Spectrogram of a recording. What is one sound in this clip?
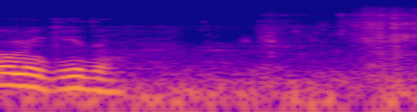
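A fishing reel clicks as its line is wound in.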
